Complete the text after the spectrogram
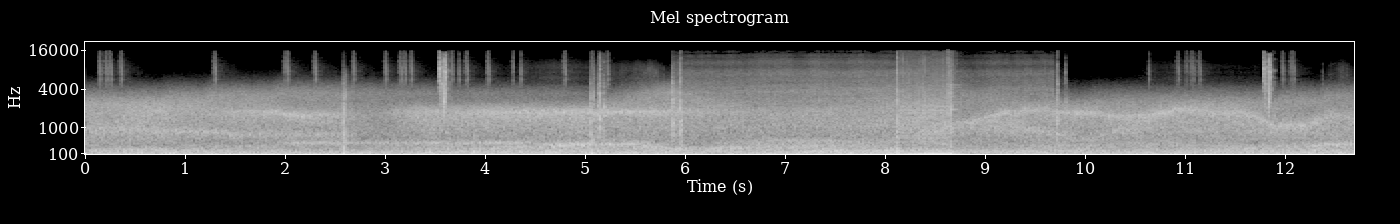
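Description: Short clicks sound as building parts snap into place.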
